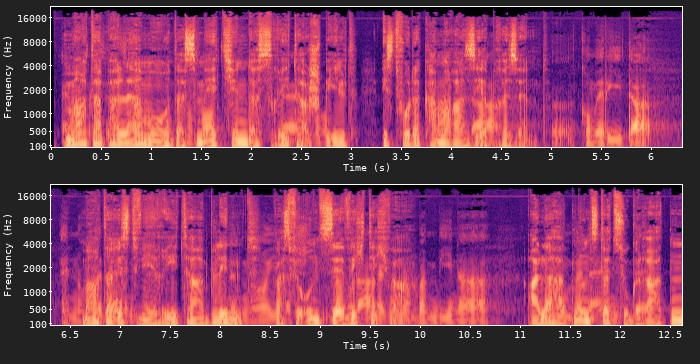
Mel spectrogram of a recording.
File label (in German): DE VO, Stimmproben; Arte Kurzschluss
